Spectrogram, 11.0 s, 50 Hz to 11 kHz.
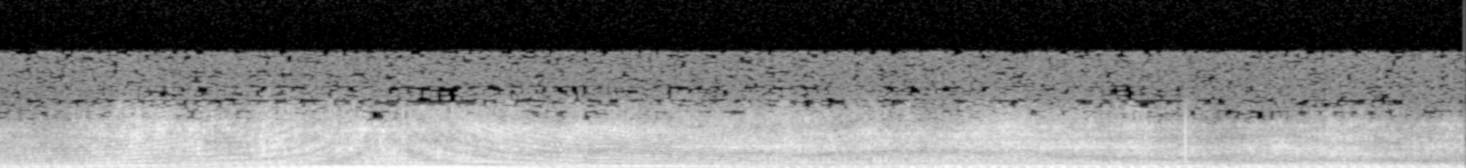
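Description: An old propeller plane's OX-5 piston engine, about 90 horsepower at full bore, drones steadily as the plane flies across a field at roughly 65 to 70 miles an hour, swelling louder as it passes around the third second, then settling into a continuous rumbling hum with no voices.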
